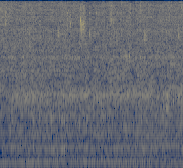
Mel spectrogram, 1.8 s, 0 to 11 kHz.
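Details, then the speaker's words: RV water pump after installing an IRVWPC2 controller set to about 50 psi (factory 30 psi), faucet at full flow: low, steady hum under rushing tap water, no surging or pulsing; quieter and smoother than before, normal running. "Still a lot quieter. But at full bore, it runs still, I think, a little quieter and smoother than normal, because I don't think it's getting to the full 55 psi the pump's capable of."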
